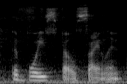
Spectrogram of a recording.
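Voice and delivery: ordinary delivery

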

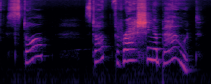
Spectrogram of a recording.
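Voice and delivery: high, airy scolding; airy, high-pitched plea for calm; hushing command. A narrator's reading. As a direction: hush a frantic child in a high voice. Spider tells frantic pig to settle.

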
